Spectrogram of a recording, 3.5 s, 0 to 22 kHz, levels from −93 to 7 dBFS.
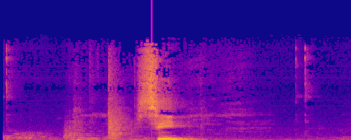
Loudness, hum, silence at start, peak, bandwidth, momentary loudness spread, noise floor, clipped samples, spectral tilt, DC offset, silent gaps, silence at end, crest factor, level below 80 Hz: -15 LUFS; none; 0.05 s; 0 dBFS; 16.5 kHz; 25 LU; -51 dBFS; under 0.1%; -3.5 dB/octave; under 0.1%; none; 1.45 s; 20 dB; -48 dBFS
